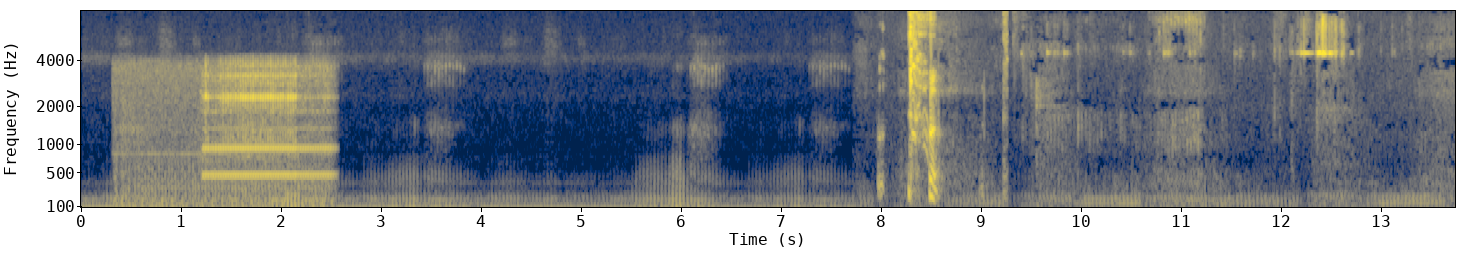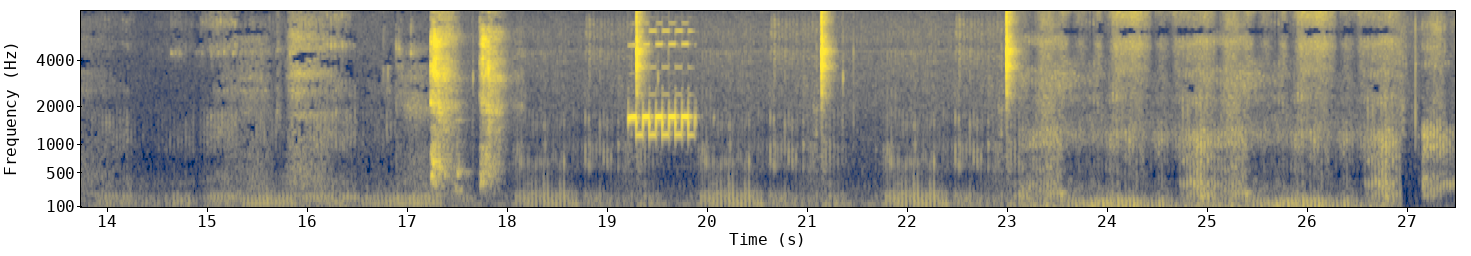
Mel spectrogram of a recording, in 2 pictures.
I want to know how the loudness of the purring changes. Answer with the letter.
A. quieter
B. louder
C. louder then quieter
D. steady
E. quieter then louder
B.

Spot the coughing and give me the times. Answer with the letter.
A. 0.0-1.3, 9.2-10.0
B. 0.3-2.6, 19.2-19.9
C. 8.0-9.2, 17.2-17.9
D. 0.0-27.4
C.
